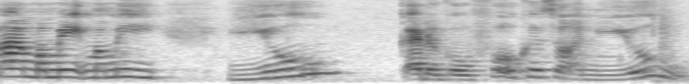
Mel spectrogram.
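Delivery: slow, firm, serious delivery. Retelling what the daughter told her: imitating daughter talking firmly. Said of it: "she was talking to me dead strong".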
